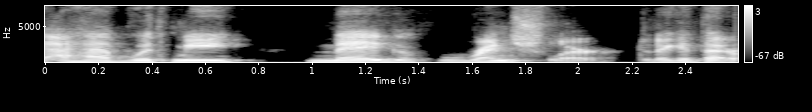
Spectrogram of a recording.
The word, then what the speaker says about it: Rentschler: Stafford and today I have with me Meg renchler did I get that right you got it perfect renchler yes you gave me a pronunciation guide which grateful every day for that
